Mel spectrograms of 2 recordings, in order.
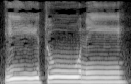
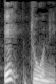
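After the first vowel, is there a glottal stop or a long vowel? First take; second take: long vowel; glottal stop. First: The second glottal stop becomes a long vowel. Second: Two glottal stops are pronounced in a row. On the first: The speaker calls it right. "بل يقولون كما نرى في الوضعية الأخيرة والثالثة" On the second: The speaker calls it wrong. "المرحلة الأولى ائتوني، لكن العرب لا تقول ائتوني"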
